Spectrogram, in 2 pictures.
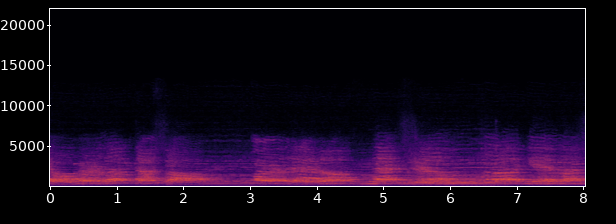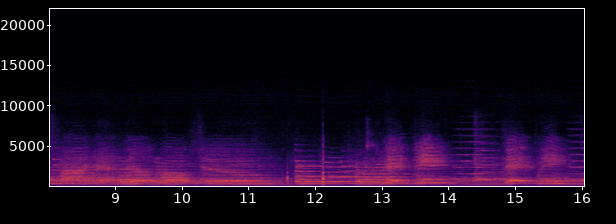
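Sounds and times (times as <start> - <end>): children's choir singing: 0.0 - 11.6, 12.6 - 16.0.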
